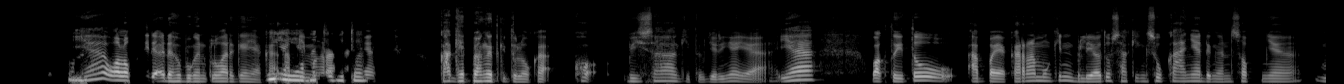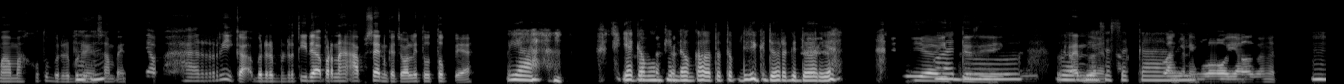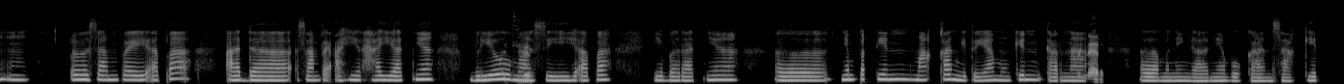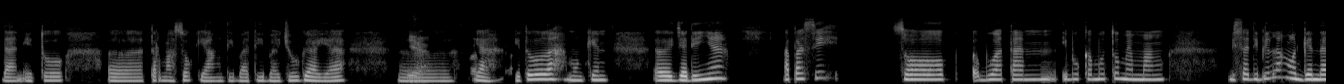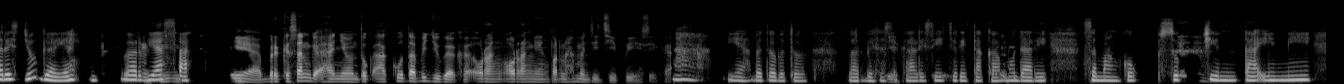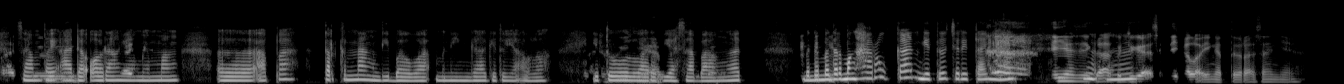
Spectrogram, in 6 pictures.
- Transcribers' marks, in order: other background noise; tapping; stressed: "hari"; chuckle; laughing while speaking: "di gedor-gedor ya"; laughing while speaking: "Betul"; other noise; chuckle; chuckle; chuckle
- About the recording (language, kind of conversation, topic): Indonesian, podcast, Ceritakan makanan rumahan yang selalu bikin kamu nyaman, kenapa begitu?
